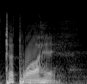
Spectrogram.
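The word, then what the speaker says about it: Tatuaje: But I'm putting an extra syllable in there. – Right. Yeah, it's just Tetuaje.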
